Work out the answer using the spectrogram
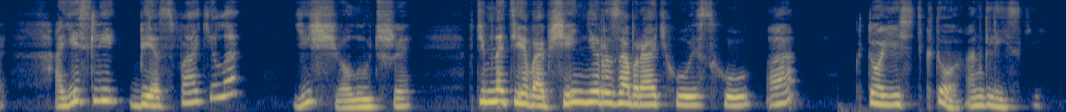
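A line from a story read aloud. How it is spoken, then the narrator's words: Mischievous laugh. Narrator (Russian): он засмеялся озорно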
